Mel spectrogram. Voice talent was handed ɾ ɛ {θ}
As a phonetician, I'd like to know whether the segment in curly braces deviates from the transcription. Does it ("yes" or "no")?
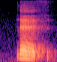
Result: no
